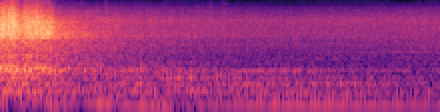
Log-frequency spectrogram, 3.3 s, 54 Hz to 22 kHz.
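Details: 1976 K20 squarebody 3+3 crew cab lifted 4x4, 496 big block (just under 500 hp, AFR heads, Quick Fuel carburetor): catches on first crank with sharp burst, deep even rumble, no misses or knocks; normal start and rev.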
